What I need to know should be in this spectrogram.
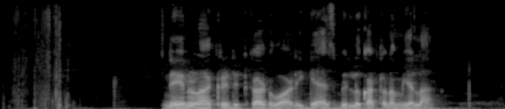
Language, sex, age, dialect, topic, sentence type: Telugu, male, 18-24, Utterandhra, banking, question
